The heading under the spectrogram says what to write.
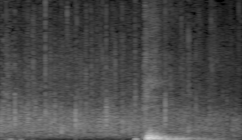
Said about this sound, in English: Can we give Kaylee a round of applause?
